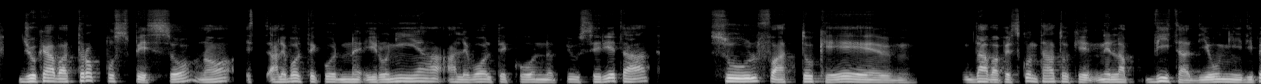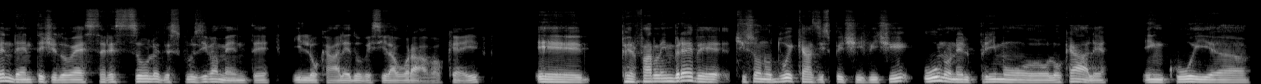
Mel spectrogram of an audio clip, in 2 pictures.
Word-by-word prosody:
giocava 135 +1 +3
troppo 175 -1 0
spesso, 125 - -1
no, 125 +6 -2
es - - -12 0.2
alle 115 +1 +1
volte 135 -2 0
con 115 -2 0
ironia, 140 +5 0
alle 115 0 -2
volte 115 -1 -2
con 110 -2 -2
più 120 -1 -4
serietà 130 +4 0 0.6
sul 145 0 +5
fatto 120 -1 -1
che, 110 -3 +2
mhmm, 95 -1 -8 0.5
dava 110 0 +1
per 115 0 -2
scontato 130 0 -2
che, 115 -5 0
nella 115 +1 0 0.2
vita 125 -4 0
di 105 +4 -1
ogni 115 -2 +3
dipendente 115 -1 +1
ci 110 0 -2
doveva 110 +1 +2
essere 110 +1 -3
solo 130 +4 0
ed 115 - -4
esclusivamente 110 -3 -2 0.3
il 105 -1 0
locale 95 -1 -1
dove 90 -2 -2
si 90 +3 -5
lavorava, 90 -4 -3
okay. 95 +3 -4 0.6
E 115 -3 +3 0.3
per 130 -3 +1
farla 140 +2 +2
in 145 - +2
breve, 145 -8 +3
ci 115 - -7
sono 120 -1 +1
2 140 +5 +2
casi 115 -3 -2
specifici: 110 +5 -2 0.2
1 155 -1 +6
nel 115 -1 +1
primo 110 -4 +1
locale, 105 -1 0 0.4
in 110 0 +1
cui, 120 0 +3
ehm, 105 -1 -2
115 Hz, 135 wpm, -21 LUFS, 110-130 Hz, 0.6 s, 1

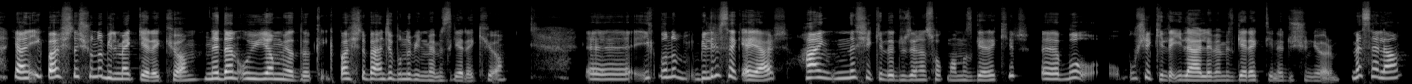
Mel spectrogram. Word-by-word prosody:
Yani, 295 -1 +7
ilk 390 -4 -3
başta 350 +3 +5
şunu 370 -3 -2
bilmek 255 -3 +2
gerekiyor: 190 0 +1 0.2
Neden 275 +3 +6
uyuyamadık? 250 -7 +1
İlk - - -15
başta 265 +1 0
bence 255 +1 +2
bunu 245 0 -4
bilmemiz 195 -4 -6
gerekiyor. 180 +5 -6 0.9
Eee, 240 0 -4
ilk 305 +4 -8
bunu 335 -4 -3
b 235 - -16
bilirsek 360 +3 +1
eğer 210 +5 +3
han 295 -2 +5
ne 320 - -1
şekilde 255 -9 -4
düzene 210 +1 -4
sokmamız 205 -2 -9
gerekir? 305 - -5
Eee, 250 -1 +2
bu 300 +6 -4 0.4
bu 280 - -12
şekilde 235 -9 -2
ilerlememiz 190 -1 +1
gerektiğini 200 -2 -3
düşünüyorum. 180 0 -10
Mesela 335 -4 +1
250 Hz, 145 wpm, -21 LUFS, 205-295 Hz, 0.9 s, Yani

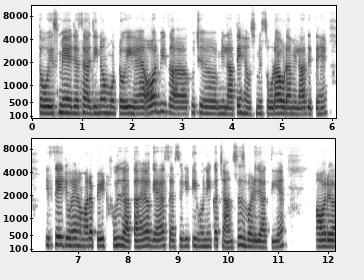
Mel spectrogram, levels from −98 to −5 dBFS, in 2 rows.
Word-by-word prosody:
तो 195 -1 +3
इसमें 200 +1 +3
जैसे 195 +1 +1
अजीनोमोटो 195 0 0
ही 190 +1 +3
है 180 0 +1
और 225 +6 +3
भी 240 +1 -4
ज 195 - +1 0.4
कुछ 210 +1 -9 0.4
मिलाते 180 +1 0
हैं 195 -2 -3
उसमें 185 +1 -6
सोडा-ओडा 185 0 +2
मिला 175 0 0
देते 180 -1 -4
हैं। 180 +2 -6 0.5
इससे 230 +2 +4
जो 220 -1 +2
है 215 0 +1
हमारा 200 0 +1
पेट 200 0 +2
फूल 215 +1 0
जाता 180 -3 +2
है 185 +3 0
और 210 - +1
गैस 195 +2 0
एसिडिटी 200 +3 -5
होने 190 0 -3
का 205 - 0
चांसेस 170 +7 -2
बढ़ 185 -2 +1
जाती 165 -1 -2
है। 205 +5 -3 0.6
और, 185 +1 +3
190 Hz, 175 wpm, -23 LUFS, 180-205 Hz, 0.6 s, इससे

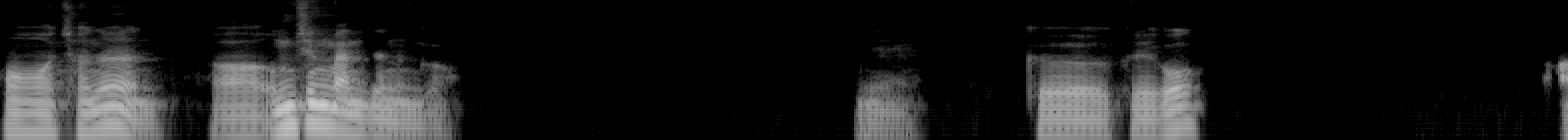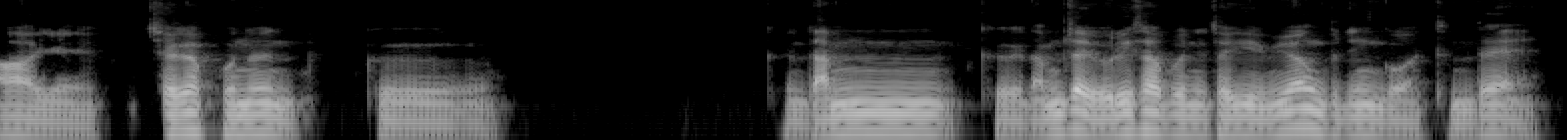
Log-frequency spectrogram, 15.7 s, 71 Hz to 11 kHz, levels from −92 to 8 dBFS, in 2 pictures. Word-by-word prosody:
어 95 -2 0
저는 95 - -1 0.2
어 80 +2 -3
음식 125 +5 +5
만드는 80 - +2
거. - - -17 2.0
네. 65 -3 -15 0.5
그 75 -2 -3
그리고 105 +11 -2 1.8
아 80 -1 +2
예. 70 -3 -5 0.3
제가 95 +1 +2
보는 85 -4 +1 0.3
그 70 -3 -5 1.4
그 - - -10
남 95 +2 +2
그 75 -1 -5
남자 85 +5 +4
요리사분이 90 0 +3
되게 85 +1 +1
유명한 100 +6 +3
분인 85 -1 -1
것 75 -3 -5
같은데 85 +6 -3
85 Hz, 165 characters per minute, -27 LUFS, 75-95 Hz, 2.0 s, 음식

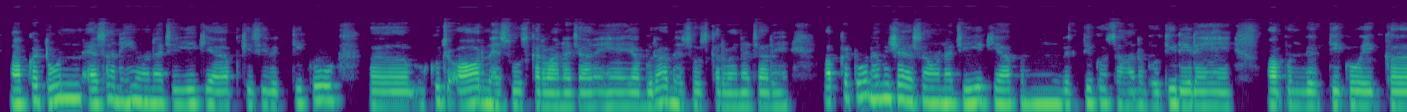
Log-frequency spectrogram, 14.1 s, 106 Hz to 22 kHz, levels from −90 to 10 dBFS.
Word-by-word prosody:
आपका 160 +4 +4
टोन 205 +2 +4
ऐसा 160 +5 +2
नहीं 175 +1 +2
होना 165 -1 +3
चाहिए 155 0 -1
कि 160 - -1
आप 145 0 -1
किसी 150 0 -6
व्यक्ति 145 +3 -4
को 185 0 +4
अ, - - -11 0.9
कुछ 170 -2 -3
और 160 +3 +4
महसूस 145 -1 0
करवाना 135 -1 +1
चाह 135 0 -2
रहे 140 0 -5
हैं 140 0 -3
या 140 - +1
बुरा 160 +5 +1
महसूस 140 -2 -1
करवाना 135 0 -2
चाह 135 0 -1
रहे 135 0 -5
हैं। 140 - -8 0.4
आपका 175 +5 +1
टोन 220 0 +1
हमेशा 200 0 +4
ऐसा 175 +1 0
होना 165 -1 +4
चाहिए 160 +2 +3
कि 160 - -1
आप 155 - -6
उन 155 0 +2
व्यक्ति 150 +2 -3
को 160 0 -3
सहानुभूति 145 +1 -3
दे 145 - +3
रहे 145 0 0
हैं, 140 -1 -3 0.4
आप 145 0 +4
उन 145 -1 -5
व्यक्ति 145 +1 -1
को 145 -1 +3
एक 140 +1 -2
150 Hz, 195 wpm, -24 LUFS, 140-165 Hz, 0.9 s, आपका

